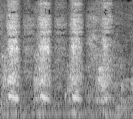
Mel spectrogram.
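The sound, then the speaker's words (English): A dog panting in quick, rhythmic breathy huffs after chasing a ball in a hotel hallway, about four strong breaths in under two seconds, with slight whiny tones riding on each exhale. “Dog is chasing after a ball.”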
